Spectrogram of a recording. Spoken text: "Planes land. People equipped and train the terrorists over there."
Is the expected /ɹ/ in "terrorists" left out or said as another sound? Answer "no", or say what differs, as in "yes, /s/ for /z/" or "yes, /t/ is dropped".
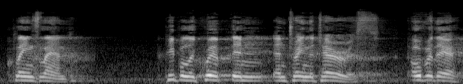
no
